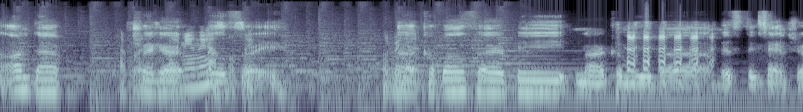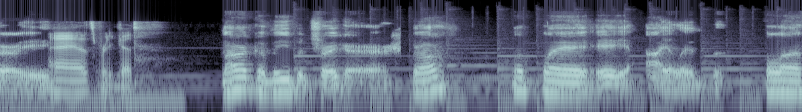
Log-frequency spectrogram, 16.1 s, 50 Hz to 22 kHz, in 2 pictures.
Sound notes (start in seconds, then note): 6.1 laughs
